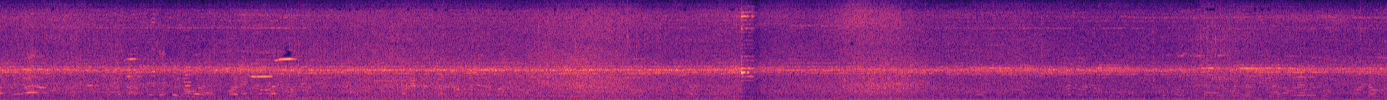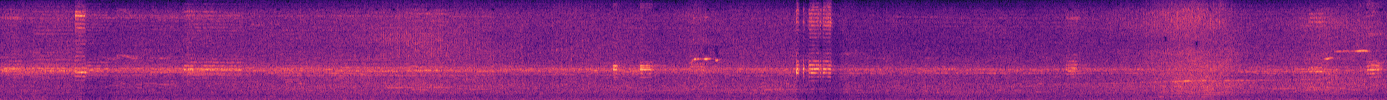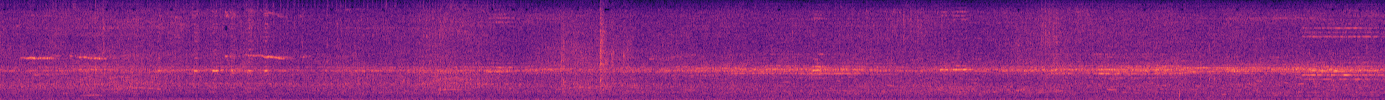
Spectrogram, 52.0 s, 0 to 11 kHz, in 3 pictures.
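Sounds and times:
many voices: 0.0s - 18.2s, 38.8s - 51.9s
horns tooting: 28.9s - 41.7s.

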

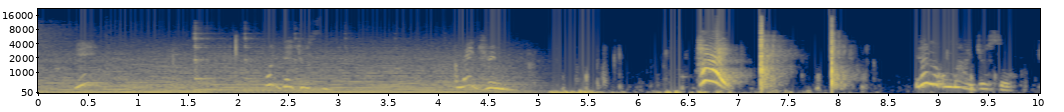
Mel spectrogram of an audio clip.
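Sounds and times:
sharp cracks: 7.1s - 8.4s.

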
